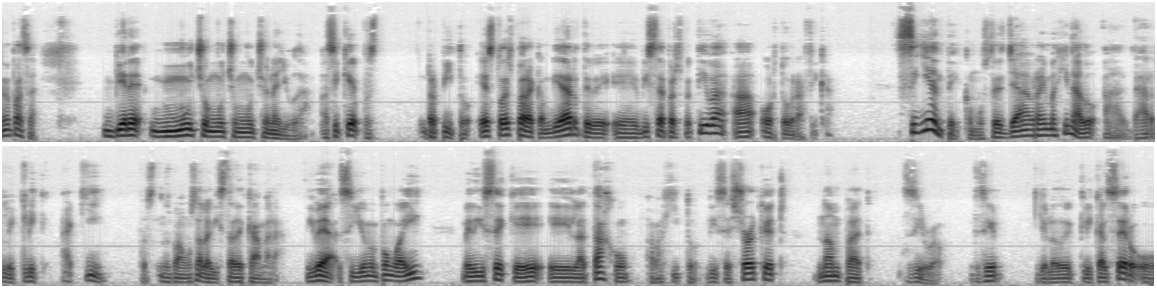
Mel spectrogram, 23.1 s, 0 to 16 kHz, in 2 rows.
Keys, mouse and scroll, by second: 6.6 click, 7.5 click.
